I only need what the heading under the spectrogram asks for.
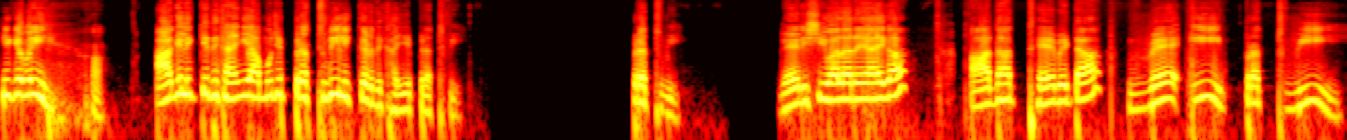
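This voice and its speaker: A man teaching a Hindi spelling class online, coaxing students and repeating words slowly. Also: high voice, expressive, a little mellow, dry recording, clean studio sound.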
